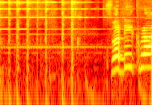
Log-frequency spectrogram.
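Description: Service bell on a desk struck once: a sudden bright ring of several high tones that fades over about a second.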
